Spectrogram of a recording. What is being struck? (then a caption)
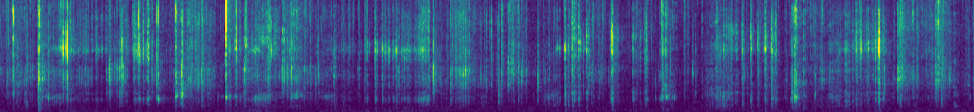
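Bar of soap scraped with a metal blade. A metal blade scrapes and cuts crisp flakes from a solid bar of dry pink soap held in the hand, the flakes falling onto a checked cloth. A quiet, dense run of bright, dry scraping and crackling crunches, with short sharp snaps and almost no low end.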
